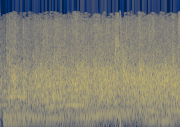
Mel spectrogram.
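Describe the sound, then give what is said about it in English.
Audience applause at a film festival gala opening night in Vienna: dense, steady clapping from a large crowd, loud and continuous for about two seconds, with faint low tonal sounds underneath. “You can also stop holding the applause.”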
